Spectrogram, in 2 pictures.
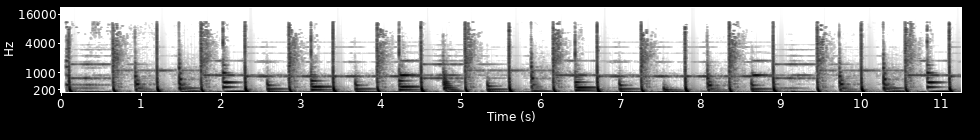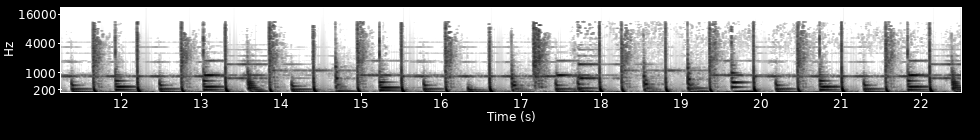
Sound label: rock remix ringtone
